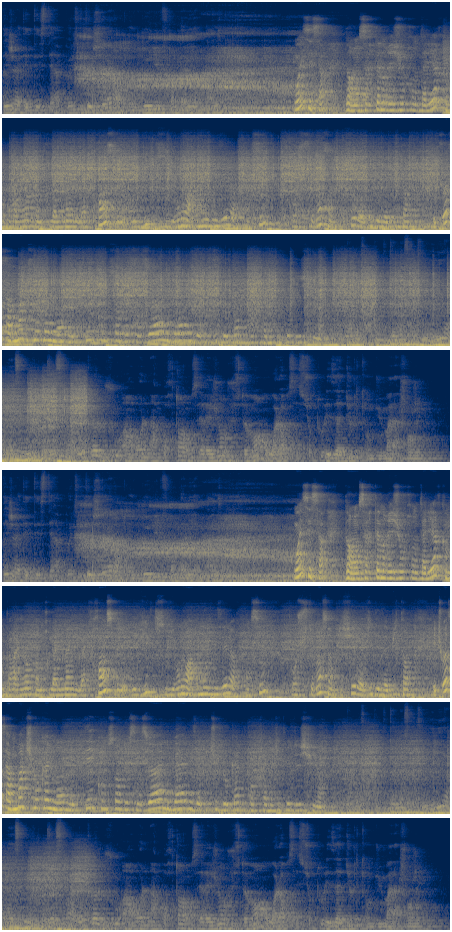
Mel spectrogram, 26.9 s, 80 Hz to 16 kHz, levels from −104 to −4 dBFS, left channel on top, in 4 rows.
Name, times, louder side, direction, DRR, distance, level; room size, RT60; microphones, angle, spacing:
voice 1, 0.0-3.4 8.6-8.8 12.9-13.1 18.5-26.5, left 1 dB, ahead, 0 dB, 0.8 m, -45 dB
sound 1, 1.1-5.4, equal, 55° left, 1.6 m, -41 dB
voice 2, 4.4-18.3, right 3 dB, 40° right, 3 dB, 0.3 m, -29 dB
sound 2, 6.6-21.5, left 4 dB, 90° left, 0.5 m, -32 dB
6.1 x 4.7 x 4.5 m, 1.1 s
head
